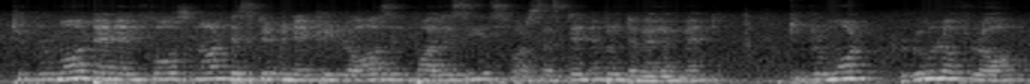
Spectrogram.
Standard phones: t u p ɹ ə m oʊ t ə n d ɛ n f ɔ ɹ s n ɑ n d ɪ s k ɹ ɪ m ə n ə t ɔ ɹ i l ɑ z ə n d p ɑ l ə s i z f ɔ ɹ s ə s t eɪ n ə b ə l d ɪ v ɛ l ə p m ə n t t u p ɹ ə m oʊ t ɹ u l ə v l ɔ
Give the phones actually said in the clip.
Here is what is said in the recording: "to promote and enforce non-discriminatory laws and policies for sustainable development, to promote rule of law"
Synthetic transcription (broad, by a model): t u p ɹ ə m oʊ t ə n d ɛ n f ɔ ɹ s n ɑ n d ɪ s k ɹ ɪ m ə n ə t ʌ ɹ i l ɑ z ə n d p ɑ l ə s i z f ɔ ɹ s ə s t eɪ n ə b ə l d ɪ v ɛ l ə p m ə n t t u p ɹ ə m oʊ t ɹ u l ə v l ɔ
